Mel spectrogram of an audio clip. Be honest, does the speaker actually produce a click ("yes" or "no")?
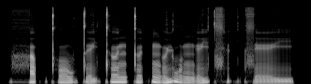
no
